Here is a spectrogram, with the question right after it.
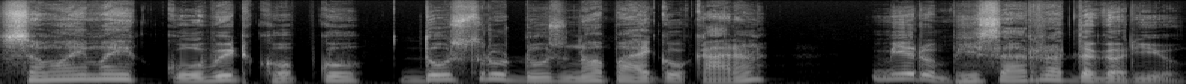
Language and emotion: Nepali, sad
